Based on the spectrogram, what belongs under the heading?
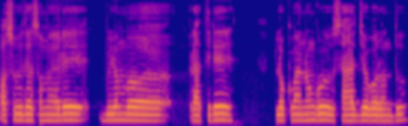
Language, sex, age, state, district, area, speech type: Odia, male, 18-30, Odisha, Ganjam, urban, spontaneous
